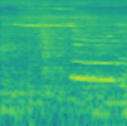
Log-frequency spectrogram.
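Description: A dog whimpers at a municipal dog shelter in Yakutsk, a thin, high whine rising briefly near the end over a steady low background hum, close and fairly quiet.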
